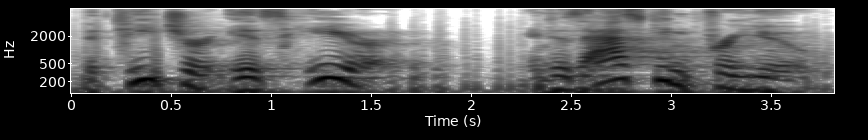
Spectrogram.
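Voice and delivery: measured, solemn gospel reading voice; scripture reading. Acted. Priest reading the gospel to the congregation, solemn.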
